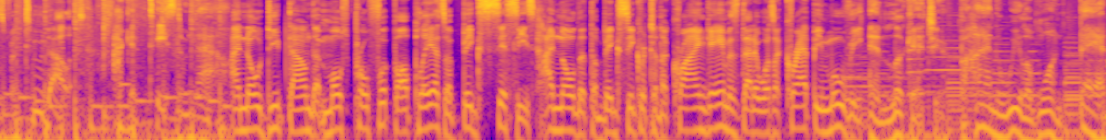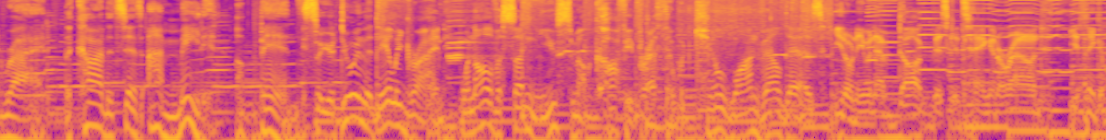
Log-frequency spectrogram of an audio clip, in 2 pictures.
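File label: Commercial, real people male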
